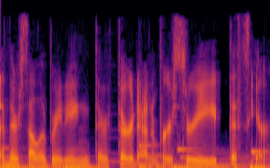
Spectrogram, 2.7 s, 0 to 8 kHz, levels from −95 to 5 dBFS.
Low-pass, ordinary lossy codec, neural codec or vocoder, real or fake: 7.2 kHz; MP3, 48 kbps; none; real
